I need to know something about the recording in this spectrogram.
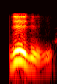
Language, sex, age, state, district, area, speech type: Maithili, female, 60+, Bihar, Madhubani, urban, conversation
